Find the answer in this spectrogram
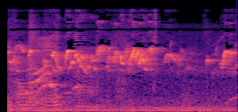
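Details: Red-whiskered Bulbul, apparently a captive bird at a singing competition, sings a busy run of bright, warbled whistles and chirps, rising and falling, with faint voices and a low hum underneath.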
